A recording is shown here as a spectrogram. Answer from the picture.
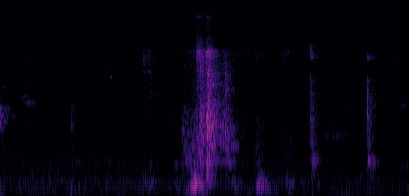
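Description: A door being opened: a short rustling rush about halfway through, then a couple of sharp clicks near the end.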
